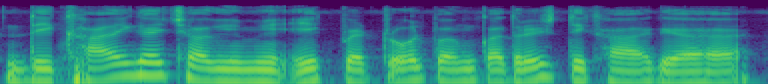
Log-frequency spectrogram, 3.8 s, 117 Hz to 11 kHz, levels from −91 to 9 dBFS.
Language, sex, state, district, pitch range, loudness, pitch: Hindi, male, Jharkhand, Garhwa, 125-140 Hz, -14 LUFS, 135 Hz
